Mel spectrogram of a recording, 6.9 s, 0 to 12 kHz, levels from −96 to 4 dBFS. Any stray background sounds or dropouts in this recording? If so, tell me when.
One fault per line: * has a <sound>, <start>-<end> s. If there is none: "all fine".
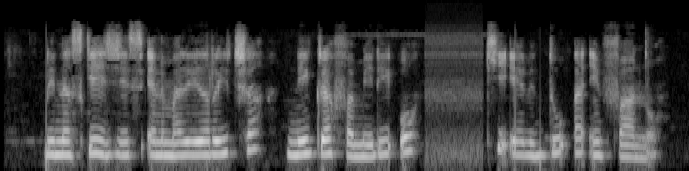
all fine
